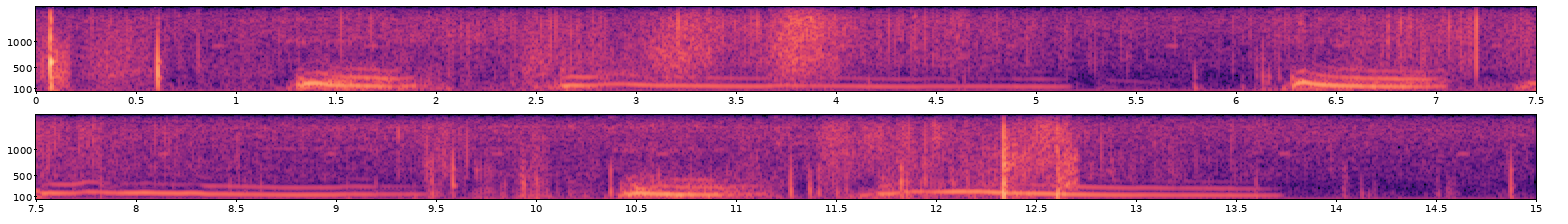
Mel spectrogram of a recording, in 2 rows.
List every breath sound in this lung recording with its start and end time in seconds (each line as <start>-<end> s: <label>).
1.20-2.01 s: inhalation
1.20-2.01 s: wheeze
2.54-5.29 s: wheeze
6.24-7.14 s: inhalation
6.24-7.14 s: wheeze
7.40-9.70 s: wheeze
10.40-11.20 s: inhalation
10.40-11.20 s: wheeze
11.57-13.87 s: wheeze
